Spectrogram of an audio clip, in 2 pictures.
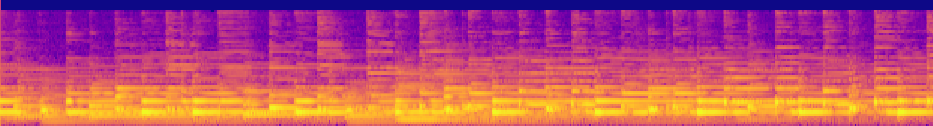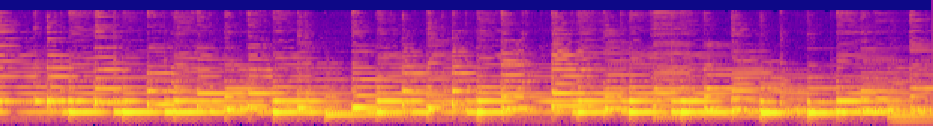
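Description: Five-string banjo picked two-finger style in the key of F, tuned fCFAC: a quick run of plucked melody notes over a recurring high drone note, with the bass notes shifting every second or two.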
